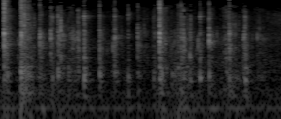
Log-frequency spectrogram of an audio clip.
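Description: Computer keyboard typing: a quick, faint run of keystrokes as a line of code is typed.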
